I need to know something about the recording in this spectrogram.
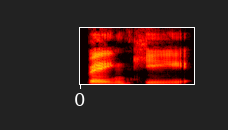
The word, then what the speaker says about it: Behnke: me that we're saying the word banky and maybe everybody is not familiar it's spelled b-e-h-n-k-e so obviously german and german spelling and i'm gonna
